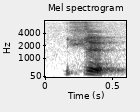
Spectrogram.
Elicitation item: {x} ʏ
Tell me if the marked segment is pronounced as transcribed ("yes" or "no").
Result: no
